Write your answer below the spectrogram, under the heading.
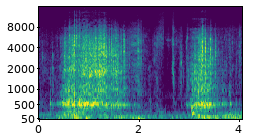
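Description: Steel floor jack rolled across a concrete driveway on its caster wheels, a rolling noise in two pushes with a steady whine running through it.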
